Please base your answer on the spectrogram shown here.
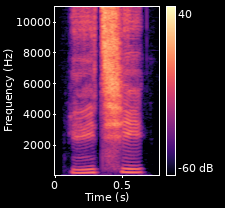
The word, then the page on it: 逾期: yú qī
